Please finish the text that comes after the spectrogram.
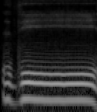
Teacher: Di dibaca matobi, alasannya ada ya mati yang didahului huruf yang berharokat kasroh. Adapun panjangnya matobi yaitu satu alif atau dua harokat atau dua ketukan.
